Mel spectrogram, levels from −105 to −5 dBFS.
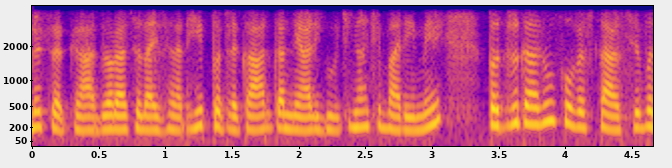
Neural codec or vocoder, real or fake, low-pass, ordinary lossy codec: codec, 16 kHz in and 24 kHz out, 0.8 kbps, FocalCodec, streaming, 65536 codes; fake; 3.6 kHz; none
